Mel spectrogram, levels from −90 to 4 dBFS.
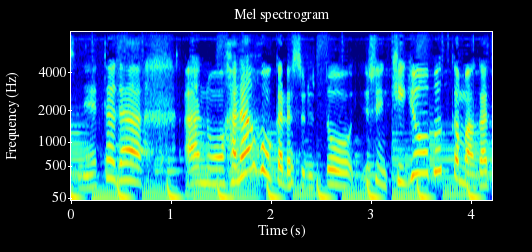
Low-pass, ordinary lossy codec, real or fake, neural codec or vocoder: none; none; real; none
